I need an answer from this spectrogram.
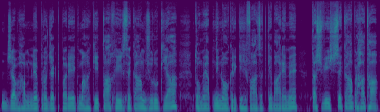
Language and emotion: Urdu, fearful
